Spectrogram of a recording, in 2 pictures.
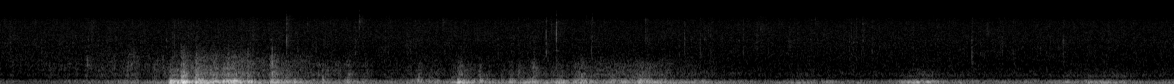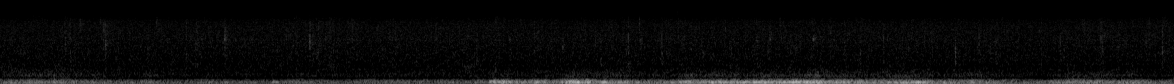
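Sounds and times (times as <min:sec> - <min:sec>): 
light rain: 0:00.0 - 0:23.4
thunder: 0:01.5 - 0:07.2, 0:16.7 - 0:21.3.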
